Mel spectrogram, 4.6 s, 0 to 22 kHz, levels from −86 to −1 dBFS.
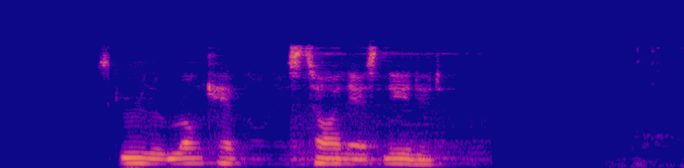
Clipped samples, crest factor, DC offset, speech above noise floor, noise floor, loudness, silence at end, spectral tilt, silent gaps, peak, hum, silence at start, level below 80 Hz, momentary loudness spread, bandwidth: under 0.1%; 20 dB; under 0.1%; over 56 dB; under -90 dBFS; -34 LUFS; 1.6 s; -4 dB/octave; none; -18 dBFS; none; 0.65 s; -74 dBFS; 14 LU; 7.6 kHz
